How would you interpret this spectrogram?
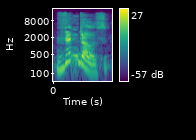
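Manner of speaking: "Windows" imitated with a V for the W; drawn-out "Windows", mimicking the V-like first sound; imitated V pronunciation. Caller quoting the tech's slip back at him, "Windows" said with a V. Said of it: "You pronounce the W with a V".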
